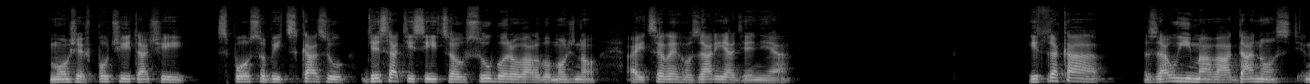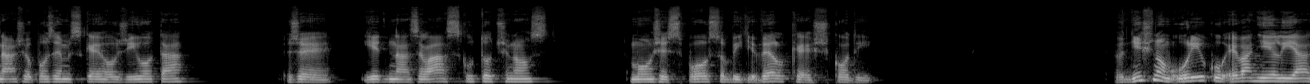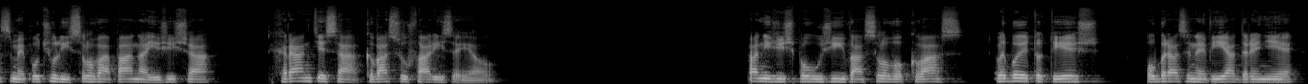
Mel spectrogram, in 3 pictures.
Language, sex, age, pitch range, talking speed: Slovak, male, 50-69, 120-135 Hz, 80 wpm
